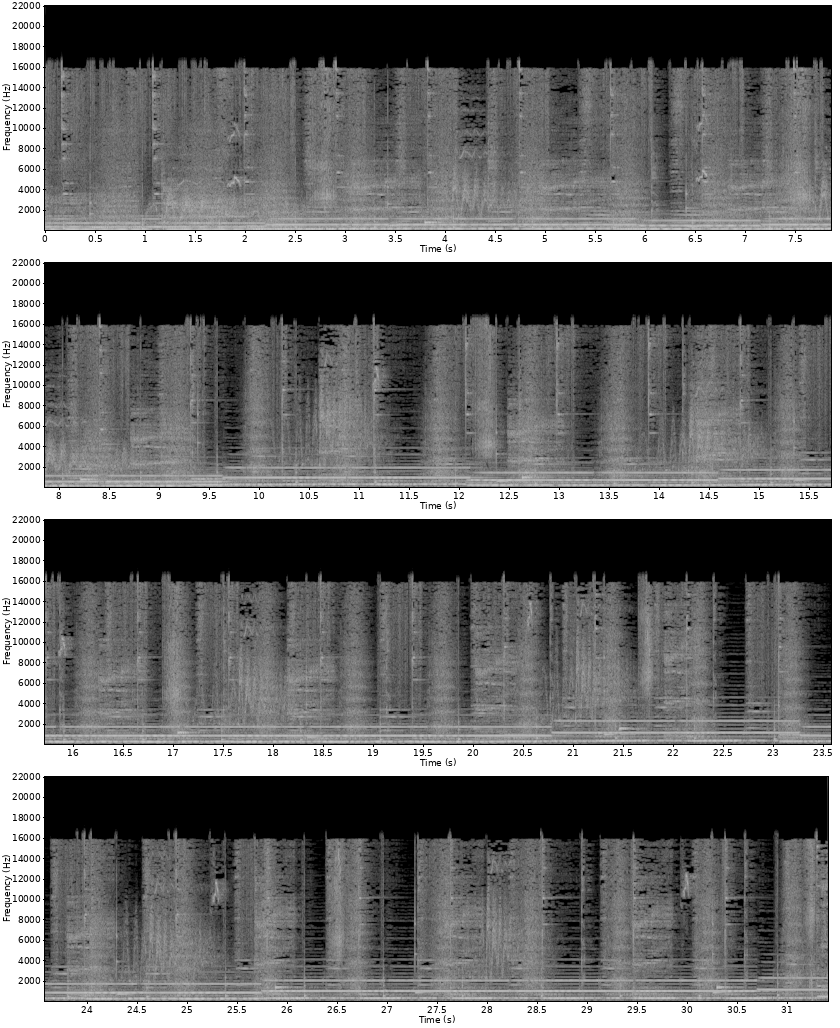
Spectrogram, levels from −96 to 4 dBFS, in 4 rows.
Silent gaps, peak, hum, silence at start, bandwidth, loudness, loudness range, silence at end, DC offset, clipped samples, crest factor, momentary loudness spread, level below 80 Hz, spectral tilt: none; -6 dBFS; none; 0 s; 17 kHz; -22 LUFS; 1 LU; 0 s; 0.1%; under 0.1%; 16 dB; 2 LU; -54 dBFS; -3.5 dB/octave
